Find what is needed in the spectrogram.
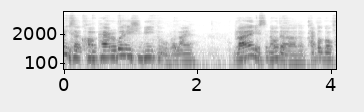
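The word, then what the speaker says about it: Berlayar: Okay, it's Berlayer, right? Correct? Yeah, pronounced correctly.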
